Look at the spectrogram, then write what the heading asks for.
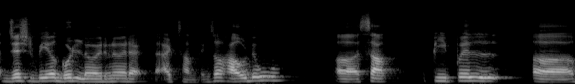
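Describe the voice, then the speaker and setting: A man's voice: medium pitch, a little mellow. A man with an Indian English accent hosting a casual podcast interview, asking long rambling questions and often affirming with "correct". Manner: affirming listener, frequent "correct" and "mm-hmm". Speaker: podcast host.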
